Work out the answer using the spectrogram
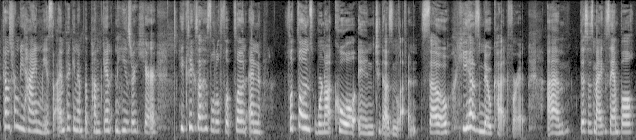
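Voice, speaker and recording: A young woman in her early twenties talks straight to her camera. Her voice sits high, and she rambles in a casual, chatty way, filling gaps with "um" and "like" as she tells the story. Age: young adult. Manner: chatty, lots of "um" and "like", mimics voices for effect. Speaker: vlogger.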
